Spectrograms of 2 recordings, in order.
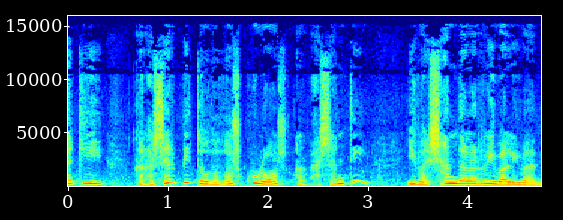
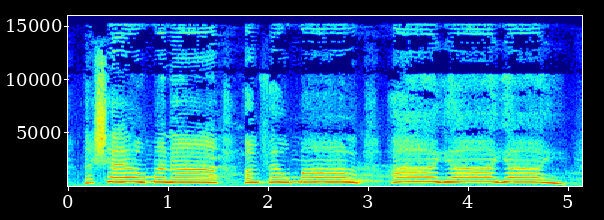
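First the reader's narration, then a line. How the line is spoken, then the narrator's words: Little elephant crying out. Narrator (Catalan): el petit elefant començà a cridar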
